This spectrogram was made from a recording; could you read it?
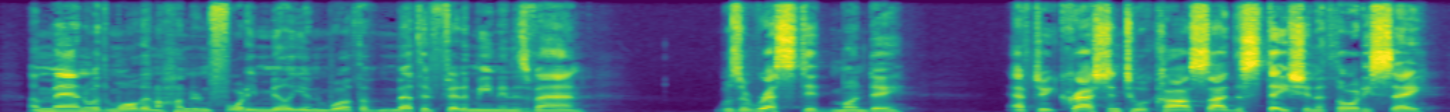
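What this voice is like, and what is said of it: Put-on Australian accent. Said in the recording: “Can you read the story in Australian accent? ... Australian accent,”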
